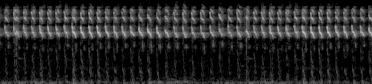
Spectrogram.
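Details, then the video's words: Cililin in tembakan mode, a very clear, sharp training recording for white-rumped shama and other songbirds: a dense, even rattle of high, metallic, shrill notes repeated quickly throughout, with no background sounds. "MASTERAN TEMBAKAN CILILIN GACOR DOR,SUPER JERNIH & TAJAM"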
